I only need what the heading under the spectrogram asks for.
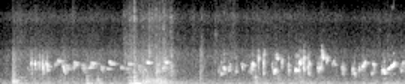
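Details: Garden sooty-headed bulbul chiming in with an untrained bulbul: a quick scatter of short, bright chirps, pausing briefly amid a rushing noise burst, then resuming in lively chattering runs.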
